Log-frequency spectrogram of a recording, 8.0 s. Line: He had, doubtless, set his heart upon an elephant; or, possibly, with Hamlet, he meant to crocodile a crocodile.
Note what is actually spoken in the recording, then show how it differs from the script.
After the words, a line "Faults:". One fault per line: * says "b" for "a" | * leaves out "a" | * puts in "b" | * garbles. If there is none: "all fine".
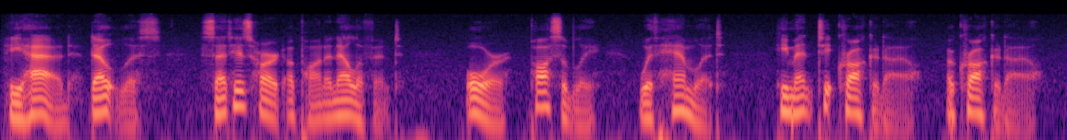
He had, doubtless, set his heart upon an elephant; or, possibly, with Hamlet, he meant to crocodile a crocodile.
Faults:
all fine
